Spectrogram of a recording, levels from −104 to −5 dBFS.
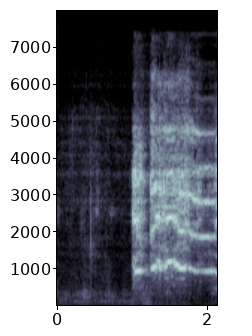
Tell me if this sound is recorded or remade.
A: remade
